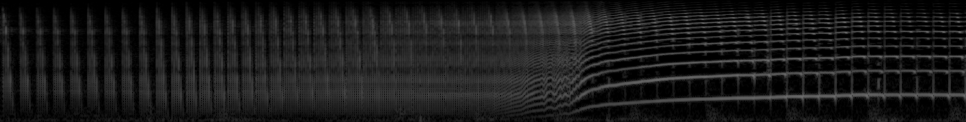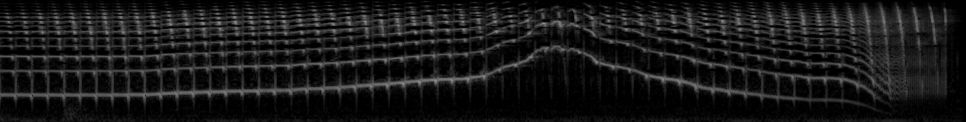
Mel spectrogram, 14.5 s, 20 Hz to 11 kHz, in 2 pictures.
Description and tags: Sound effects created with Korg's Monotron ribbon synth, for custom dynamics and sound design.
Recorded through a Yamaha MG124cx to an Mbox.
Ableton Live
